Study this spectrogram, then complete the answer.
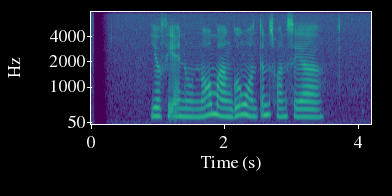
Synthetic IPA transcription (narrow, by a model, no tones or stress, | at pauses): jofiʔɛnunɔmaŋɡʊŋwɔnt̪ənswansea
